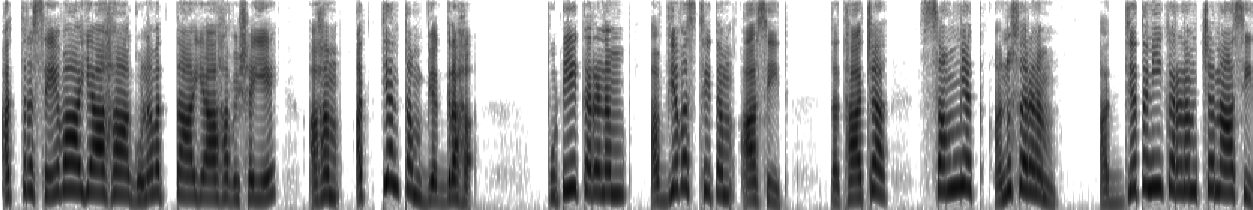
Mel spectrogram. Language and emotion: Sanskrit, angry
